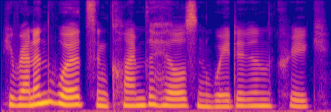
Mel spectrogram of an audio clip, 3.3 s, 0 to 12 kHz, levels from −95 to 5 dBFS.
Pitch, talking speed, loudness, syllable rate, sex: 210 Hz, 255 wpm, -17 LUFS, 5.0 syllables/s, female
